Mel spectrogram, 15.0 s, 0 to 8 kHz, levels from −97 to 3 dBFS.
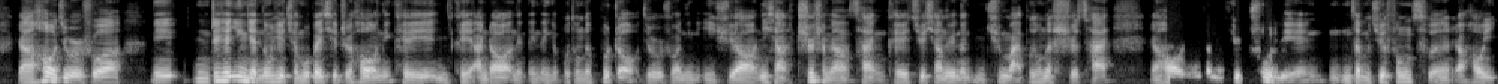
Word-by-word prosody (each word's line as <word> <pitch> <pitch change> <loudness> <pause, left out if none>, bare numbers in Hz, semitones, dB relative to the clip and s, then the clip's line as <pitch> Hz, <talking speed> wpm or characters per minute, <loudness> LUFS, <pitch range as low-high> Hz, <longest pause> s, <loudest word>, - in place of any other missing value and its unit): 然 95 +1 +1
后 135 +5 +7
就 125 - +3
是 100 -1 +4
说， 95 -2 +2 0.3
你 110 0 0
你 115 -2 -3
这 145 - +4
些 150 +1 +8
硬 155 -3 +6
件 120 -4 +6
东 110 +1 +2
西 115 -1 +4
全 90 - -5
部 105 - +1
备 - - +5
齐 - - -3
之 - - -4
后， - - +4
你 80 -1 -6
可 100 +8 -4
以 85 -5 0
你 90 +2 -7
可 95 - -6
以 - - -1
按 100 - -3
照 90 -2 +2
那 95 - -7
个 95 - -12
那 90 0 -10
个 90 - -10
不 105 - -12
同 95 -2 -10
的 95 - -5
步 - - -2
骤， - - -1
就 90 - -5
是 85 - -3
说 90 - -6
你 90 - -7
你 90 0 -11
需 100 - -5
要 95 -1 +4
你 105 - -1
想 100 - -2
吃 135 - +2
什 135 -2 -4
么 - - -3
样 95 - 0
的 85 - -5
菜， - - -2
你 80 - -14
可 95 - -7
以 95 - +1
去 - - -4
相 100 0 -3
对 105 - +2
地， 95 - -3
你 90 +1 -12
去 115 - -10
买 105 - 0
不 105 - -9
同 95 +1 -5
的 105 - 0
食 95 0 -6
材， - - -3 0.4
然 - - -6
后 100 - +2 0.2
你 - - -18
怎 245 - 0
么 255 - -7
去 120 - +3
处 - - +4
理， 75 0 -3
你 90 -1 -10
你 100 - -2
怎 100 - +2
么 90 - -4
去 - - +2
封 110 +2 -2
存， 85 -4 -4
然 - - -3
后 90 -2 0
95 Hz, 330 characters per minute, -22 LUFS, 90-110 Hz, 0.4 s, 些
